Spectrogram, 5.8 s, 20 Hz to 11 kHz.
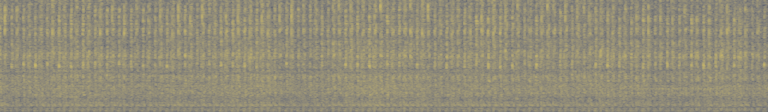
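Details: Old, worn Clinton B700-series single-cylinder engine (model B704, possibly ex-rototiller), choke on, gives a steady, even beat with no misses, surging or knocks; running smoothly, a tad smoky.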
